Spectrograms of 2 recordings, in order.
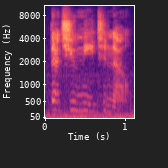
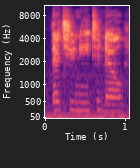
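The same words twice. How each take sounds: The two takes are said the same way.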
